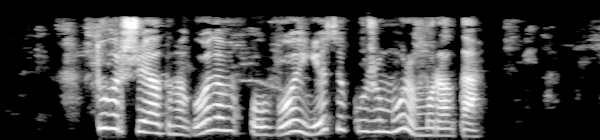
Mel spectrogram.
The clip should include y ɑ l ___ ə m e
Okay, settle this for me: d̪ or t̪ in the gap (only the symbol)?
t̪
